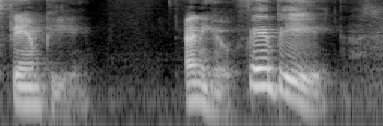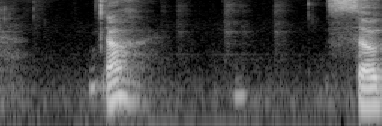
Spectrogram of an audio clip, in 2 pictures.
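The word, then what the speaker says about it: Phanpy: I always say fanfy. It's Fampy.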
